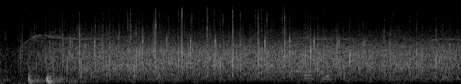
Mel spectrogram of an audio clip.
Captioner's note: attendees cheering and clapping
